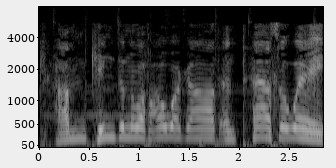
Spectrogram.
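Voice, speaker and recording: Music plays in the background. A man speaks very slowly at a high pitch. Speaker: reader of religious poetry. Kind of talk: dramatic poetry reading with background music.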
